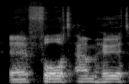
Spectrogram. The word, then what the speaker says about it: Fort Amherst: Fort Amherst, I believe it's pronounced, was like through these old caves in a fort.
